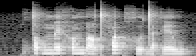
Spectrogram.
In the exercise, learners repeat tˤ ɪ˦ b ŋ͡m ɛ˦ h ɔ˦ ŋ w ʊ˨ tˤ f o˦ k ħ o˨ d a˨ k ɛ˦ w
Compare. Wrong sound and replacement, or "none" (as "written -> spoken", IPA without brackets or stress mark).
ħ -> x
